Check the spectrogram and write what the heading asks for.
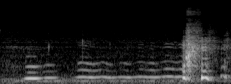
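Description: A man vocalizing a held note with his mouth open: a short lower note, then a longer, slightly higher one that creeps upward. It is cut off near the end by a louder sudden sound.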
